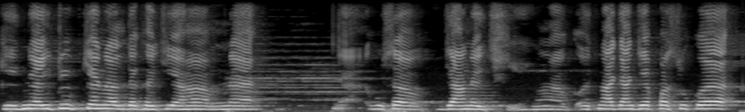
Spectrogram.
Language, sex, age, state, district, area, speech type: Maithili, female, 60+, Bihar, Purnia, rural, spontaneous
